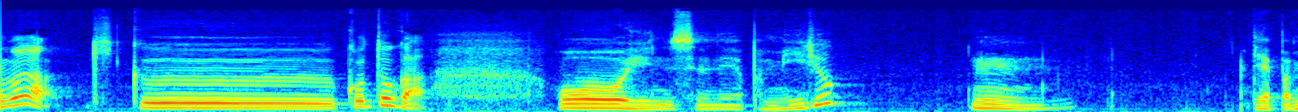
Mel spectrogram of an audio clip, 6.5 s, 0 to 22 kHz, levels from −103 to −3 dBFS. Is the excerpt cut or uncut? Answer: uncut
